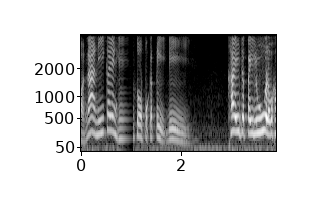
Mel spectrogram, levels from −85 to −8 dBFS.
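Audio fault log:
0.78–1.06 s, long network dropout: for about 0.26 s the sound turns into a fading buzz or hiss as the receiver stretches the last audio to cover the gap, likely because packets stopped arriving. Speech then resumes with that stretch missing, within narrowband audio capped at 4 kHz.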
